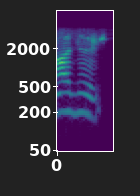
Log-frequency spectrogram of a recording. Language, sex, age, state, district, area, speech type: Nepali, female, 18-30, West Bengal, Darjeeling, rural, conversation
